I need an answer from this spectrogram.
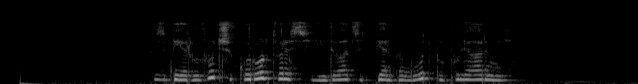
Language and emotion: Russian, neutral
